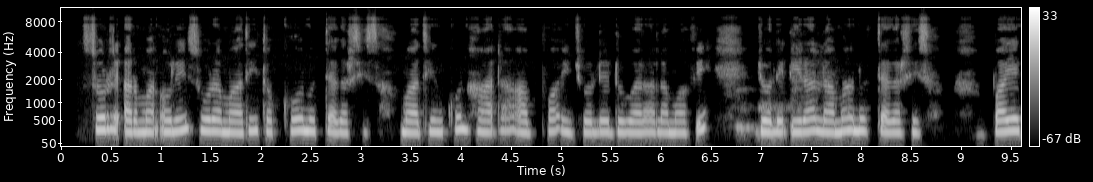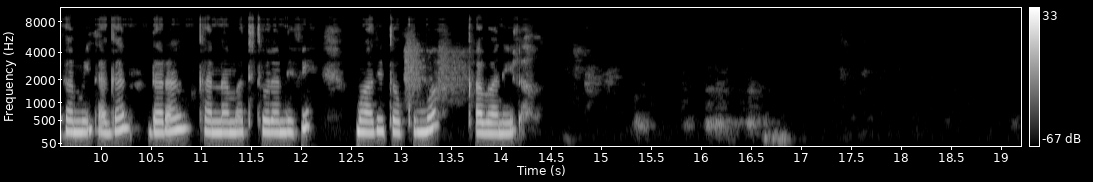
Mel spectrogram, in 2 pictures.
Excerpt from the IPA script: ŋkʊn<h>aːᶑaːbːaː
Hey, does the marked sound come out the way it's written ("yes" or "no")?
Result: yes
